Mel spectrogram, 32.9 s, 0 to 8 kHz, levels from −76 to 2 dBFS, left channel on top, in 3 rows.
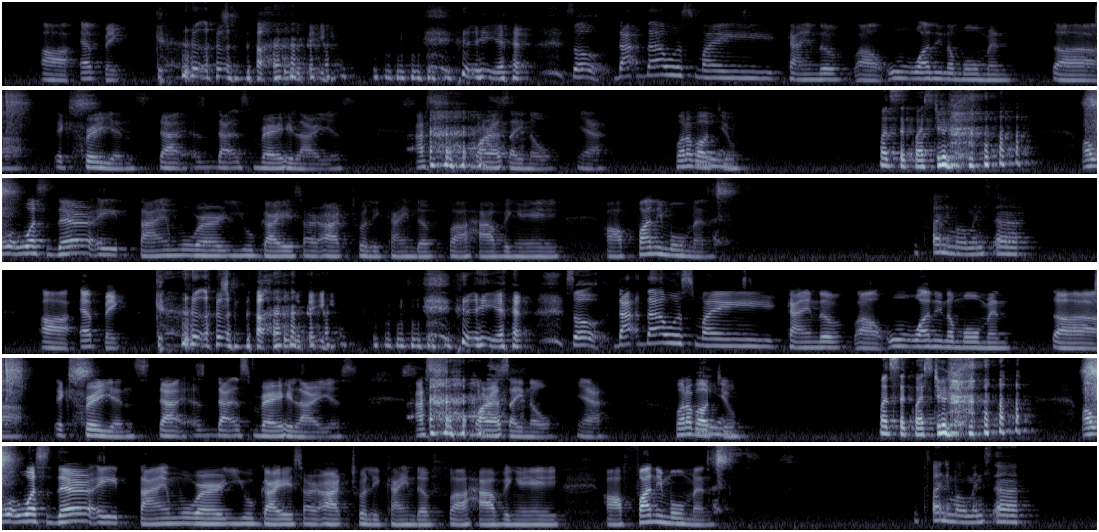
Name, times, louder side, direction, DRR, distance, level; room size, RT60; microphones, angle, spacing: voice 1, 0.4-1.2 1.5-3.2 4.2-10.1 10.5-11.1 11.5-14.5 15.1-15.4 15.7-16.4 16.7-17.0 17.7-18.3 21.7-27.5 27.9-29.2, right 6 dB, 65° right, 0.7 m, -31 dB
voice 2, 2.6-3.2 3.8-4.5 10.9-11.2 11.6-11.8 14.9-16.0 17.9-18.3 19.7-21.2 21.7-22.0 29.0-29.2 31.2-32.1, right 4 dB, 90° right, 1.5 m, -27 dB
14.5 x 12.0 x 3.0 m
head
